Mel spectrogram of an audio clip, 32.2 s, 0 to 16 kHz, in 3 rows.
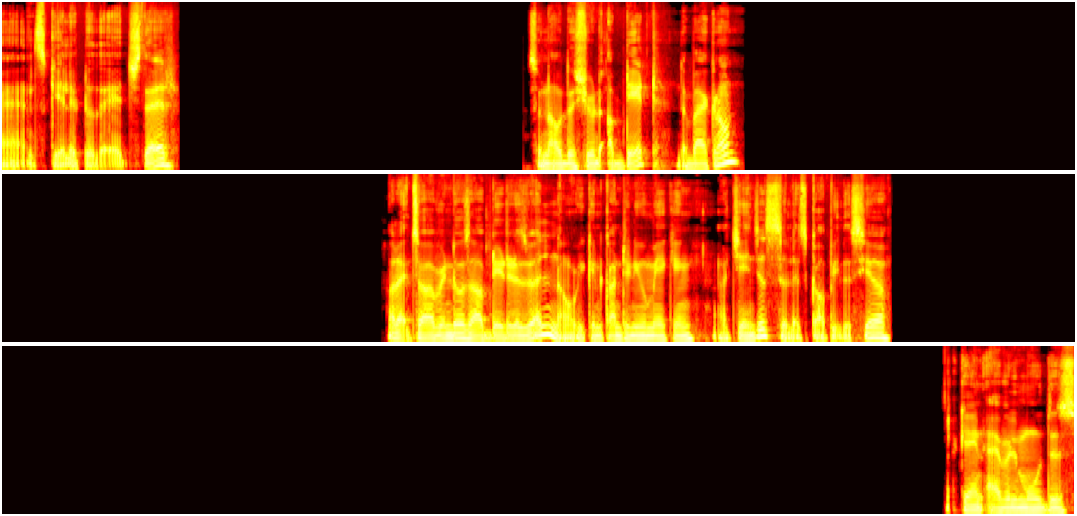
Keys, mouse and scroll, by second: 2.5-3.0 scroll up 13, 10.4 middle click, 10.7-12.7 scroll down 2, 14.0 middle click, 14.4-15.2 scroll down 9, 15.0 space, 15.7 middle click, 16.1 scroll down 1, 16.9 scroll up 6, 17.2 Escape, 17.8 double click, 18.2 double click, 18.6 click, 19.7 m, 19.9 scroll down 5, 20.2 scroll up 3, 20.5 shift+middle click, 21.4 shift+click, 21.6 middle click, 21.8-23.4 typing, 21.9 scroll up 11, 22.3 double click, 24.1 scroll down 3, 24.3 middle click, 26.7-27.2 scroll down 16, 27.7 scroll up 3, 28.6 shift+middle click, 29.6 shift+click, 29.9 middle click, 30.2 shift+middle click, 30.4 shift+scroll down 3, 30.7 m, 30.8-31.2 scroll up 7.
